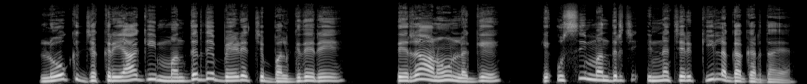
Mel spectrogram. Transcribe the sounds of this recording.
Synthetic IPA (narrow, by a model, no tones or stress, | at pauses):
loːkd͡ʒəkɾɪjaːkimɐ̃nd̪əɾd̪eːbeːɽet͡ʃbɐlɡd̪eːɾeː | t̪eɾaːɽ̃ɦoːɽ̃ləɡːe | keʔʊsiːmɐ̃nd̪əɾt͡ʃɪnːãːt͡ʃeɾkiləɡaːk̬ɐɾd̪aːɛ̰ː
